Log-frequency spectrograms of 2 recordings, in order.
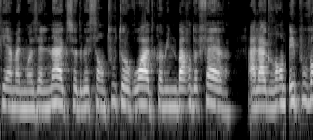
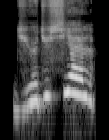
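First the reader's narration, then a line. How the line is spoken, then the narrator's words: Shocked cry. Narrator (French): s'écria Catherine, presque paralysée par la violence avec laquelle le terrible adjectif avait franchi les dents serrées de Mademoiselle Nag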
